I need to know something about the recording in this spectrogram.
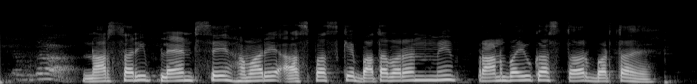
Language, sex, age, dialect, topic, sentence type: Hindi, male, 18-24, Hindustani Malvi Khadi Boli, agriculture, statement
